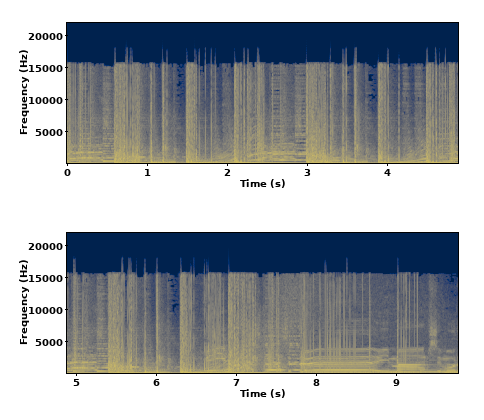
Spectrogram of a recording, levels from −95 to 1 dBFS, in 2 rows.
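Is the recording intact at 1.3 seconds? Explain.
No. Integer overflow runs through the whole clip, including 1.3 s. The signal is driven about 5 dB past the integer limit. Peaks that exceed it wrap to the opposite sign instead of being held. A small share of samples flip, heard as violent, sharp cracks on loud moments.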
